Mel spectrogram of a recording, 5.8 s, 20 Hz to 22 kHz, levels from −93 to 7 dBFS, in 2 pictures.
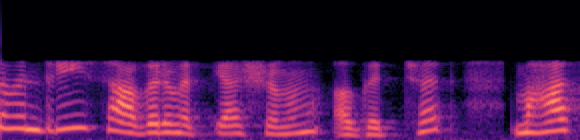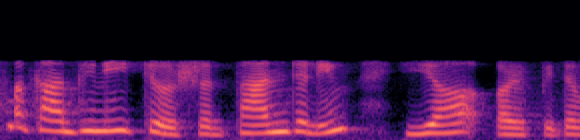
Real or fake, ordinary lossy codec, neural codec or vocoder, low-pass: fake; none; codec, 16 kHz, about 1 kbps, DyCAST, with the encoder's durations; 3.6 kHz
